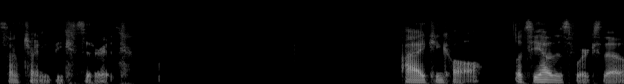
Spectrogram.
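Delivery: low-volume, hushed talking. Streamer whose roommate is in the room, talking quietly. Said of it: "which is why I'm kind of talking quiet".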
